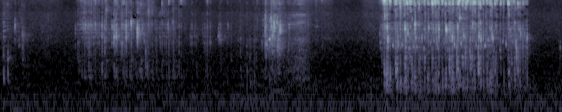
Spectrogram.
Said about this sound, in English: When I drink my water like this, I feel like a little hamster in a cage.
